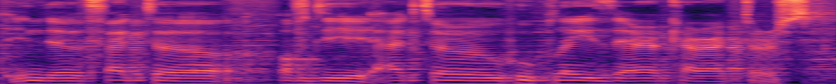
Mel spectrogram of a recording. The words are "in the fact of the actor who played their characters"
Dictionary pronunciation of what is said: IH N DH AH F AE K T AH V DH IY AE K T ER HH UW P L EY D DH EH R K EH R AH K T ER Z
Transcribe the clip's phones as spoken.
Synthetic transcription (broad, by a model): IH N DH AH F AE K T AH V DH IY AE K T ER HH UW P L EY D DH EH R K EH R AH K T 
